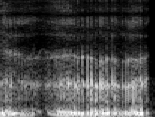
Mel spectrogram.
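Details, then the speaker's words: Dog snoring close to the mic during a livestream; owner says he snores a lot at night and needs a CPAP: deep, rough, rattling rumble about a second long; loud snoring. "He is such a fucking snorer, dude. He drives me crazy at night."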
